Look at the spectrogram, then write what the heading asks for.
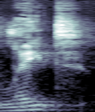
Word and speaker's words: Leite: So, I it's actually pronounced late, like late for an appointment.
